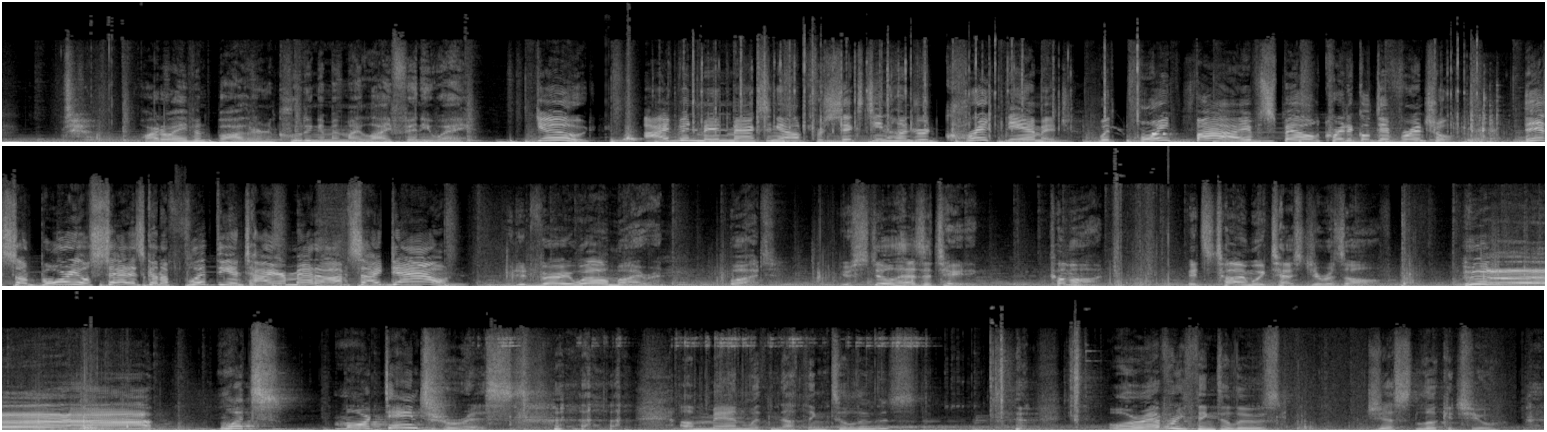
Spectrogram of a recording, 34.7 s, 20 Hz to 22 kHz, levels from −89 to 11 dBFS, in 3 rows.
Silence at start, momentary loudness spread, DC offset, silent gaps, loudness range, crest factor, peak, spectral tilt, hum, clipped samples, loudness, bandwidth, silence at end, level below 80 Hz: 0 s; 14 LU; under 0.1%; none; 6 LU; 20 dB; -4 dBFS; -4.5 dB/octave; none; under 0.1%; -23 LUFS; 17.5 kHz; 0 s; -38 dBFS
